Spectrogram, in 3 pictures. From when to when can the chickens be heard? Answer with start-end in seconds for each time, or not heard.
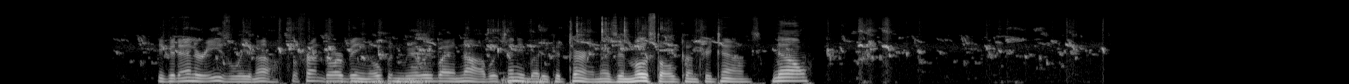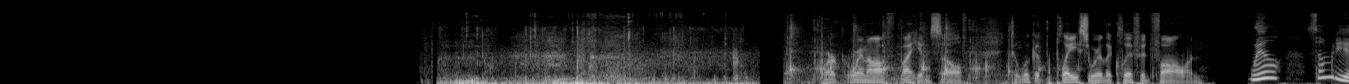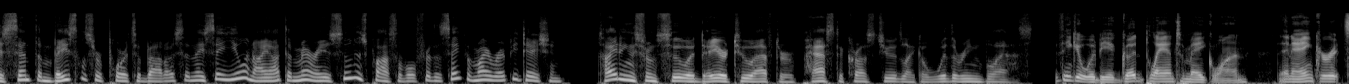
1.1-11.1.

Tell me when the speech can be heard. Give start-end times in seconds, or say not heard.
1.6-8.2, 21.7-40.4.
